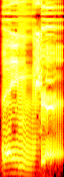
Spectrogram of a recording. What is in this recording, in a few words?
"DANGER", Speak & Spell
